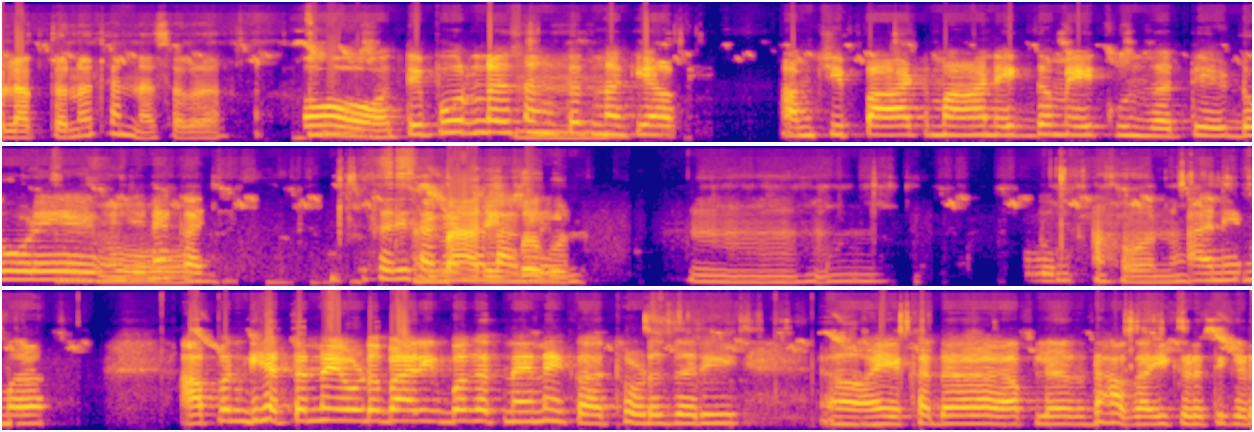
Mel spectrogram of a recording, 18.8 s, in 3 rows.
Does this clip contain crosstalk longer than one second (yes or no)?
no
